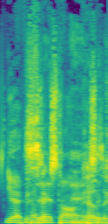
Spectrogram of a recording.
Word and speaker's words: Kazakhstan: Kazakhstan. – Yeah, Open on the Challenge Tour. – Kazakhstan.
